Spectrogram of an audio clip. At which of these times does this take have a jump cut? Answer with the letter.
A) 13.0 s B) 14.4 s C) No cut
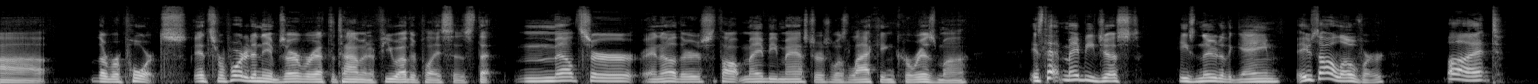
A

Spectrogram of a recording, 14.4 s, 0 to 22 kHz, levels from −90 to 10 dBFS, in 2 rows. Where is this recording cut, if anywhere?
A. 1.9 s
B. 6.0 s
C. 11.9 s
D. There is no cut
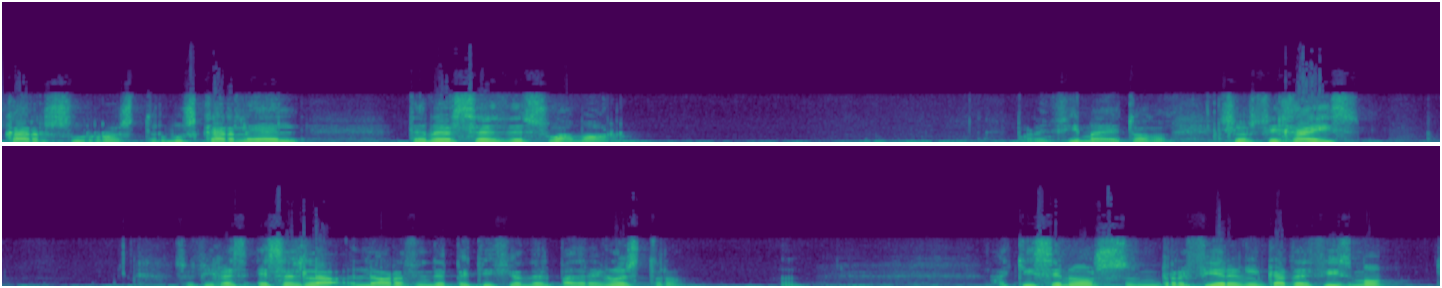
D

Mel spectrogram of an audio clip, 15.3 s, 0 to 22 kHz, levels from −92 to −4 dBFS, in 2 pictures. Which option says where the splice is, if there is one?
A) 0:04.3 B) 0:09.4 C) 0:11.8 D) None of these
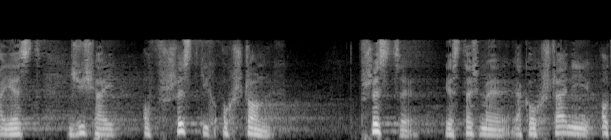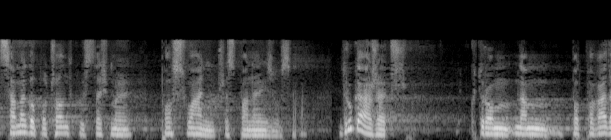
C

